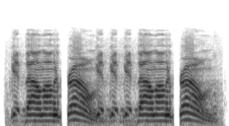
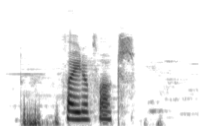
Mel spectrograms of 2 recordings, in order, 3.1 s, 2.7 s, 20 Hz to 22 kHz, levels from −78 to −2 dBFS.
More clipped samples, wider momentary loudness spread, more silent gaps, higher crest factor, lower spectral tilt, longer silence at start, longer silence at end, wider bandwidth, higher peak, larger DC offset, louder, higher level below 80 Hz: neither; second, 6 LU vs 20 LU; neither; second, 14 dB vs 20 dB; about the same, -4.5 dB/octave vs -5.5 dB/octave; second, 0.1 s vs 0.3 s; second, 0.1 s vs 0.9 s; first, 8.8 kHz vs 7.6 kHz; about the same, -2 dBFS vs -2 dBFS; neither; first, -14 LUFS vs -19 LUFS; about the same, -46 dBFS vs -46 dBFS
